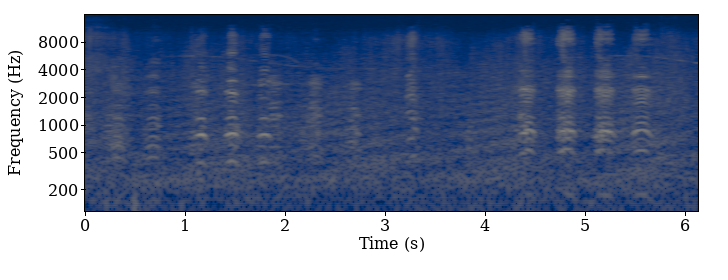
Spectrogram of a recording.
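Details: Kholmogory geese on a farm, 1 March 2019, giving nasal honks in short bursts over a steady background rumble, with louder clustered honks near the end.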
